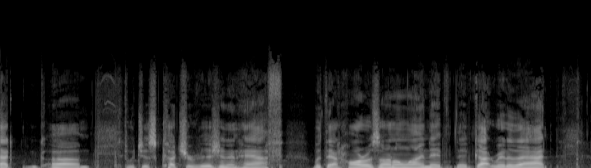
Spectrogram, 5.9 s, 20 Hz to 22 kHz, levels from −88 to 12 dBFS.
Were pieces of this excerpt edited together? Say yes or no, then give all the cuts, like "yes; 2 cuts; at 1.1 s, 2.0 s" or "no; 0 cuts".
yes; 1 cut; at 1.2 s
